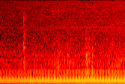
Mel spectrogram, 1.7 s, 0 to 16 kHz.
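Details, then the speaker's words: 1944 wartime civilian valve radio after all capacitors replaced, with a replacement for the intermittent rectifier valve: constant low mains-type hum with no station received, plus some RF noise; source not found. "waa that's more of an RF noise isn't it now there's a hum there all the time"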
